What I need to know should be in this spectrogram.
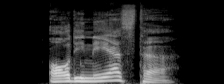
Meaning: inflection of ordinär: 1. strong/mixed nominative masculine singular superlative degree 2. strong genitive/dative feminine singular superlative degree 3. strong genitive plural superlative degree
- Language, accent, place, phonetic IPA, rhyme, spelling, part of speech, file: German, Germany, Berlin, [ɔʁdiˈnɛːɐ̯stɐ], -ɛːɐ̯stɐ, ordinärster, adjective, De-ordinärster.ogg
